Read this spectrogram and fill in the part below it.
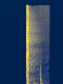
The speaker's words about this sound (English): This is the sound. I'm going to try to mic it. This is the sound of my case attracting or my phone attracting the magnet. Here we go.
